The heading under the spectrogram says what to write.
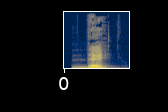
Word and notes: dais: francais

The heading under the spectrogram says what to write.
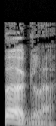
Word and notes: burglar: anglais

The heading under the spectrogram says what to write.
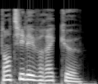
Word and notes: tant il est vrai que: francais

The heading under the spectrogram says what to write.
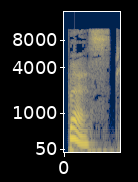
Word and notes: bespoke: anglais

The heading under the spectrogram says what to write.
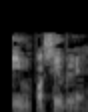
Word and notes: imposible: espagnol

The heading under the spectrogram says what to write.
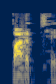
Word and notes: parche: espagnol

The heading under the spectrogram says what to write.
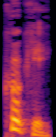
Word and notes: cookie: anglais

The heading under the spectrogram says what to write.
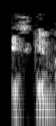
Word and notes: esquema: espagnol

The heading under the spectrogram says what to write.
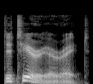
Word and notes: deteriorate: anglais

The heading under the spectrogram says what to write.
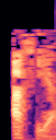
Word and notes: hacia: espagnol

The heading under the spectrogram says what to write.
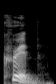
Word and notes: crib: anglais

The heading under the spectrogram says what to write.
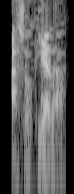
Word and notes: asociado: espagnol

